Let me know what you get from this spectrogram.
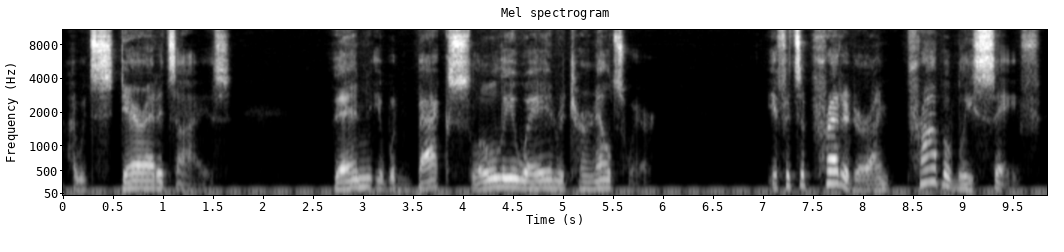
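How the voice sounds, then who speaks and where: An actor playing a cautious, observant male space explorer, recording mission logs in a measured, reflective way for an audio drama. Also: fairly high pitch, very animated, a little mellow, no room sound. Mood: wary, reflective. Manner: measured, reflective, formal diction with deliberate pauses. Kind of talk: scripted audio drama monologue.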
